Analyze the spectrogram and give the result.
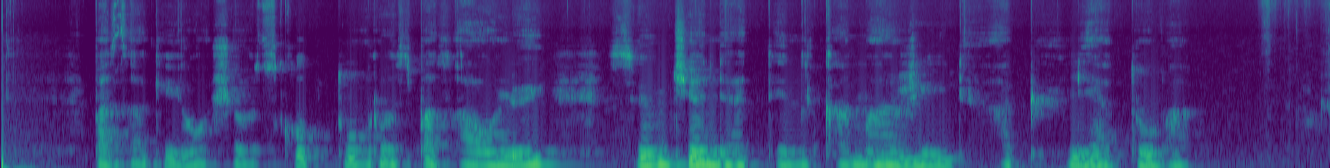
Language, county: Lithuanian, Marijampolė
